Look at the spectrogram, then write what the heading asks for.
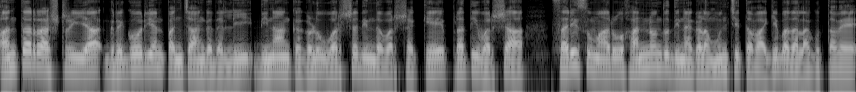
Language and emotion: Kannada, neutral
